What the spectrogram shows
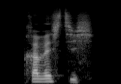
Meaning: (noun) transvestite; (verb) past participle of travestir
- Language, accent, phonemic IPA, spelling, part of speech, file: French, France, /tʁa.vɛs.ti/, travesti, noun / verb, LL-Q150 (fra)-travesti.wav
